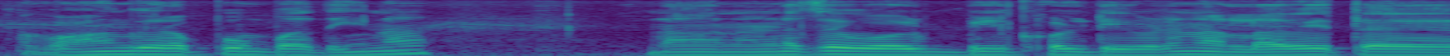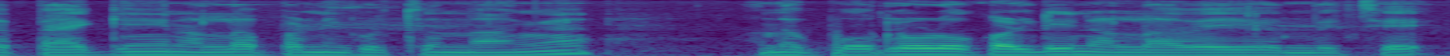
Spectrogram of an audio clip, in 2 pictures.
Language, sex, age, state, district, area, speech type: Tamil, male, 18-30, Tamil Nadu, Namakkal, rural, spontaneous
